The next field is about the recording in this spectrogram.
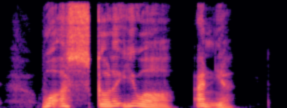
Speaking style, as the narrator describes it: cried Joe

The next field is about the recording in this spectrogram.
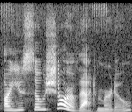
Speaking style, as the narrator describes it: purred softly

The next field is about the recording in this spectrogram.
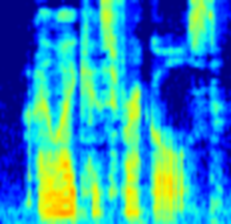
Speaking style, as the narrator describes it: the bee whispered

